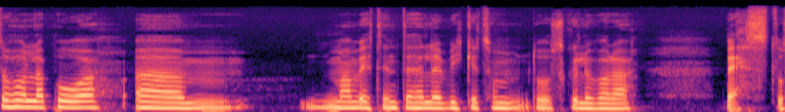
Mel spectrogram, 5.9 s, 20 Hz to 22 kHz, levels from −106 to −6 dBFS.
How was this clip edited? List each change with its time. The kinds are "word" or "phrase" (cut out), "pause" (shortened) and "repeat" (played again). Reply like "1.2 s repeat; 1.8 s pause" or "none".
none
